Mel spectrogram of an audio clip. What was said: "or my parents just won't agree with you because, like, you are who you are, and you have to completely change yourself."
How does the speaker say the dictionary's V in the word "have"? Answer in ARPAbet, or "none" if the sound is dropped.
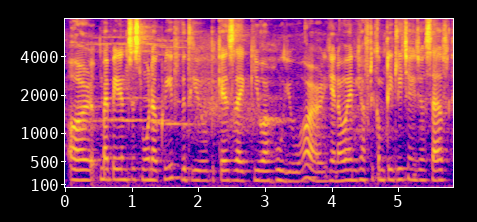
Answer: F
